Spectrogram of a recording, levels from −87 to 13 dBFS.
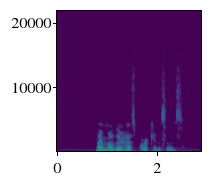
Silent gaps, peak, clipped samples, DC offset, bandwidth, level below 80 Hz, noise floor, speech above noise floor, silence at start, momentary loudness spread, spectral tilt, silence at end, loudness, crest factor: none; -26 dBFS; under 0.1%; under 0.1%; 14 kHz; -64 dBFS; -80 dBFS; 36 dB; 0.75 s; 19 LU; -6.5 dB/octave; 0.4 s; -45 LUFS; 20 dB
